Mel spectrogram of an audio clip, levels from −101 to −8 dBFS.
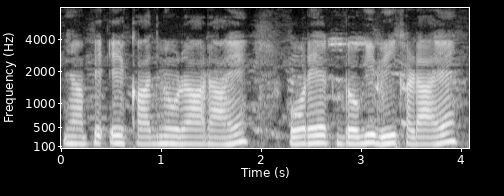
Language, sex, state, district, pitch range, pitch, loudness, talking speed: Hindi, male, Uttar Pradesh, Saharanpur, 150-165 Hz, 155 Hz, -15 LUFS, 190 wpm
